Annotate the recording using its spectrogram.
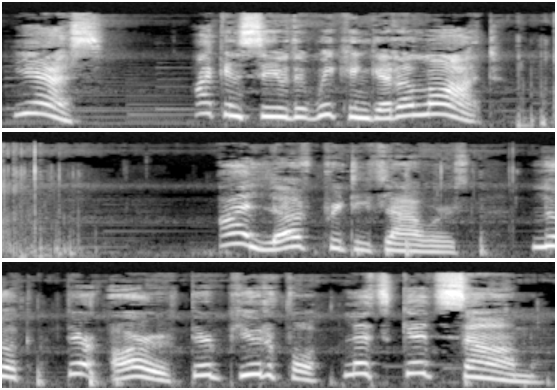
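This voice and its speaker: A woman's voice: high voice, big pitch swings, takes it slowly, darkish tone, soft background music, pitched above the performer's own voice, full character voice. A woman voicing two sweet, eager young princess sisters in a storybook, in a childlike way.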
